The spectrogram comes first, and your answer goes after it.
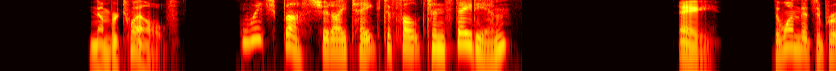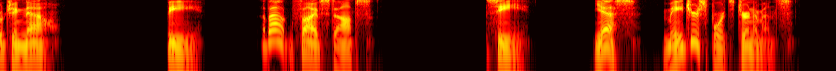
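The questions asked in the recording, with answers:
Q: Which bus should I take to Folkestone Stadium?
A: A: The one that's approaching now.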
